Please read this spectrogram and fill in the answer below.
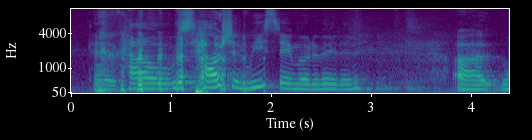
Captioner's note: laughs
